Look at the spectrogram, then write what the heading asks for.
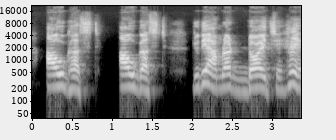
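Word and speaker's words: August: আমাদের আগস্ট মাস আগস্ট কে বলা হয় কি আউগাস্ট আউগাস্ট যদি আমরা ডয় হ্যা যার মানে কোথায়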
